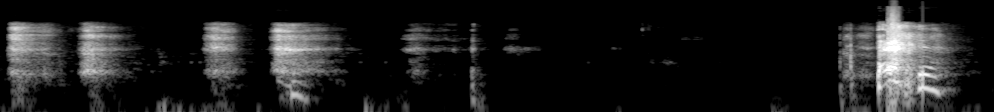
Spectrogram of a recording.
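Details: A few short breathy bursts, then a quiet pause and one loud explosive sneeze.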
